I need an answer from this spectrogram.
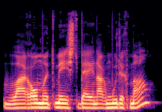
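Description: Scrooge, an old miserly man with a pointed, higher voice, questioning and indignant, as a male reader puts him on, in an audiobook of a classic tale. He speaks slowly and carefully. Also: completely flat delivery, darkish tone, natural voice. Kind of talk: audiobook character reading.

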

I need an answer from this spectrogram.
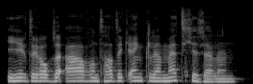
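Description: A man's voice: fairly high pitch, steady tone, quick pace, lightly acted. A man voicing a drunk, pompous male stage actor who slurs his words and speaks in grand, formal phrases. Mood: tipsy, grandiose.

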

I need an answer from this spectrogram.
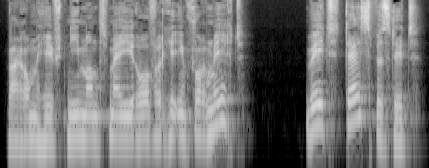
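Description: A proud, quick-tempered young nobleman, voiced by a man reading an audiobook speaks in brusque, demanding questions. His delivery is slow and sounds set a little back from the mic, with a timbre unlike the reader's usual one. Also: medium pitch, animated, darkish tone, natural voice. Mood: indignant.

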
